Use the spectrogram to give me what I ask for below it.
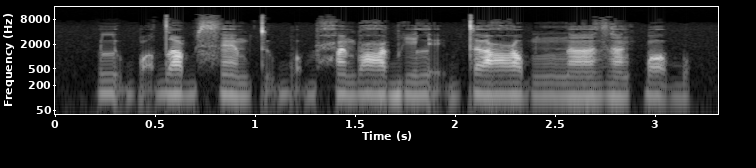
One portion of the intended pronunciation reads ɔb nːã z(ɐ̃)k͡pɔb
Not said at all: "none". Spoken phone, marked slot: ã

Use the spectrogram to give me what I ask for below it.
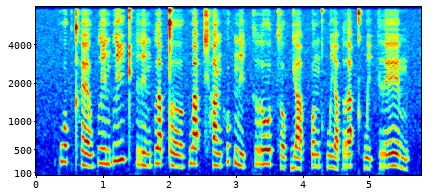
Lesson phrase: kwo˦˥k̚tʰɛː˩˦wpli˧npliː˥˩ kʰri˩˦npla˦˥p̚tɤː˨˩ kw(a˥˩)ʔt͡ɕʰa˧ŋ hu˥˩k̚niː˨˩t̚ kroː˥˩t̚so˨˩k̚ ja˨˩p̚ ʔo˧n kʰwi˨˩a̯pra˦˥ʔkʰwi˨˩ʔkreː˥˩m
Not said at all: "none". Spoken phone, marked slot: a˥˩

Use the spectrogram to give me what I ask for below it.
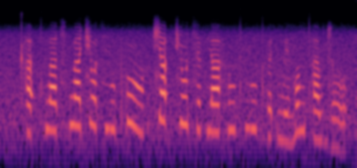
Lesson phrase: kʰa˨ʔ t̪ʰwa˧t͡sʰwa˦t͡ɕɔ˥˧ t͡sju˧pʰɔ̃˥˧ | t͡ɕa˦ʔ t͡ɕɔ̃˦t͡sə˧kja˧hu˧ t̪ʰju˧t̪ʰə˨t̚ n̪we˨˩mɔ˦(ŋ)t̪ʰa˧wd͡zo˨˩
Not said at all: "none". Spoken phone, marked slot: ŋ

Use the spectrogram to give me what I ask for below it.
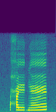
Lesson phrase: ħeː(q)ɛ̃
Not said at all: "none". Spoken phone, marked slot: ɡ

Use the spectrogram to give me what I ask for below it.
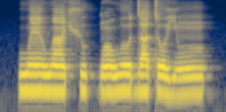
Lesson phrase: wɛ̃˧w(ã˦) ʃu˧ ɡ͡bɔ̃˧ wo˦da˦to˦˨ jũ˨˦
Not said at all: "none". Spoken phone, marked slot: ã˧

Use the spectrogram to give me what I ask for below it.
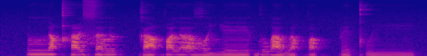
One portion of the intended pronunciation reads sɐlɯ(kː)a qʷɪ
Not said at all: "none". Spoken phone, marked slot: kː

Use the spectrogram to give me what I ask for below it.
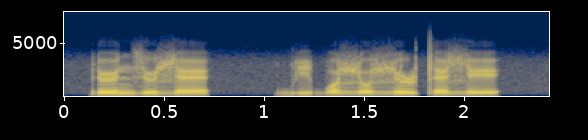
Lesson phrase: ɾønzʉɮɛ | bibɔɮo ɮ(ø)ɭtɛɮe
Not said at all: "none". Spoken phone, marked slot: ø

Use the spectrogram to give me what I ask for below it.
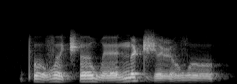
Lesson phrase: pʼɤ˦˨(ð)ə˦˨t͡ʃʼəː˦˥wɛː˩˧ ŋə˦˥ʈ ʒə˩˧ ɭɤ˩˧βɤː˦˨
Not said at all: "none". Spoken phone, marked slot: β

